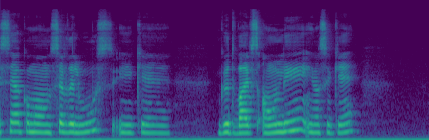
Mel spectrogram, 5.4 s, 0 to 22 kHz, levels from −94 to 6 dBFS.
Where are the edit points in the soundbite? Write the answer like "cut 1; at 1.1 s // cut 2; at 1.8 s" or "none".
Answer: none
